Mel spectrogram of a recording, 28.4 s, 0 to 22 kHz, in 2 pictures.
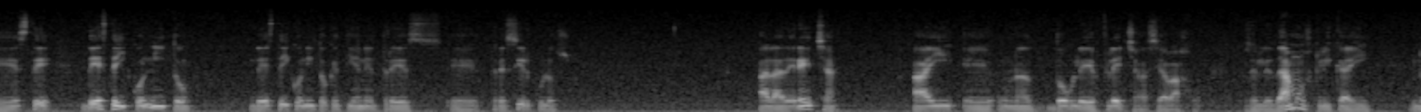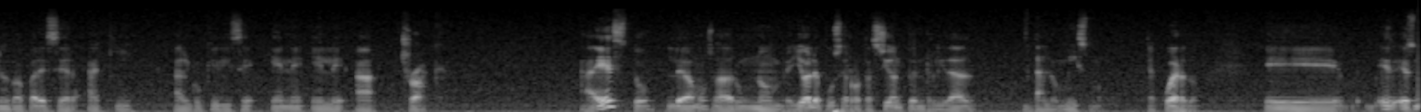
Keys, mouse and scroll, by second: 2.6-3.0 scroll up 2.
